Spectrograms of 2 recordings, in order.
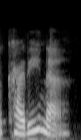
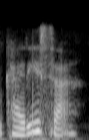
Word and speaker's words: Carissa: here in costa rica i say my name is carissa and the person goes oh nice to meet you karina and i say no i'm karissa okay very good okay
